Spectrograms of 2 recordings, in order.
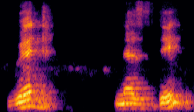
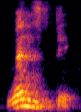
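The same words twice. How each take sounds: First: The word is said with three syllables. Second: The word is said with two syllables. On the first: This is how many non-native speakers say it. "Many of us pronounce it as Wednesday" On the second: This is how native speakers say it. "a native speaker, he or she will go as Wednesday ... it's got two syllables"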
